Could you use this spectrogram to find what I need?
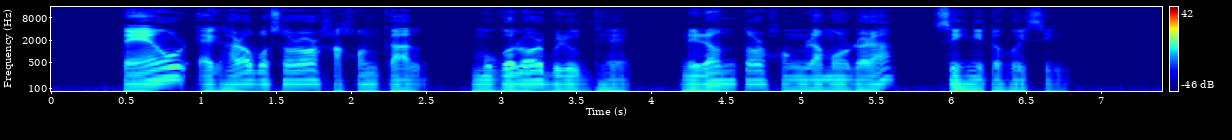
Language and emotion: Assamese, neutral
